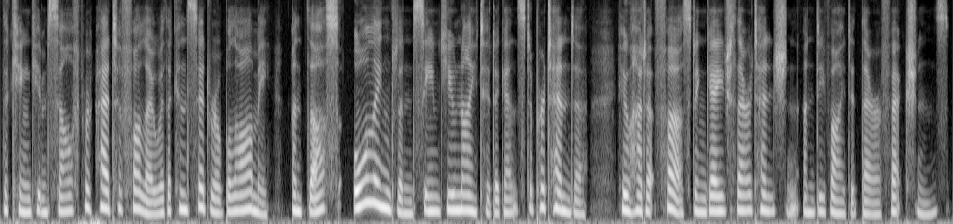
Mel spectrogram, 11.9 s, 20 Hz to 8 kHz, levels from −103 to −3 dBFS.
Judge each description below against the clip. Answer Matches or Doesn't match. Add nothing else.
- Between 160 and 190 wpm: Doesn't match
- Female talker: Matches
